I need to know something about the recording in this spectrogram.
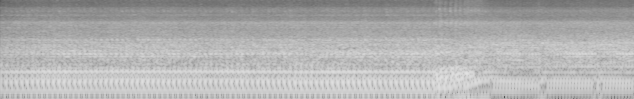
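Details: MTD Lawn Chief garden tractor V-twin after debris found in the intake, suspected cause of the problem: steady even beat with no surging or stumbling, settling as speed changes, run for a while to check for recurrence; normal smooth running.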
